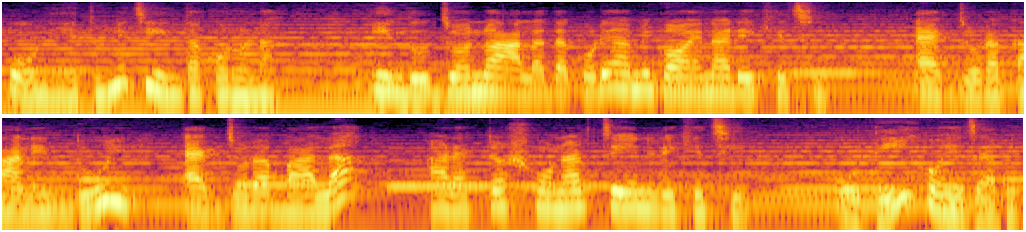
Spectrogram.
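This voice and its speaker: A woman voicing a devoted, selfless village wife, gentle and reassuring, in an animated story. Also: medium pitch, a little fast, natural voice. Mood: caring, reassuring. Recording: clear music behind the voice.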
